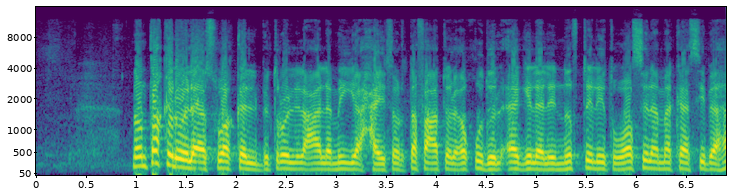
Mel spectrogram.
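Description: A middle-aged man speaks clearly and steadily, close to a microphone.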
